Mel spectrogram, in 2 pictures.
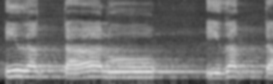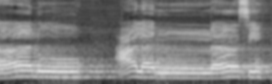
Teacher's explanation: عین حلق سے، نون مشدد غنہ ہوگا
